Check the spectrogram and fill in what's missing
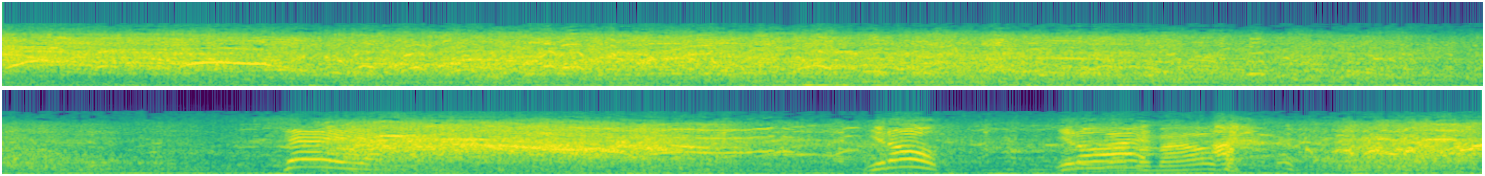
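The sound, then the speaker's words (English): A dense crowd of high-pitched voices, a studio audience of girls, shrieks and squeals continuously, then breaks into rising whoops and sharp cries near the end. “I get a lot of screams on my show, too, but my network is complaining.”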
